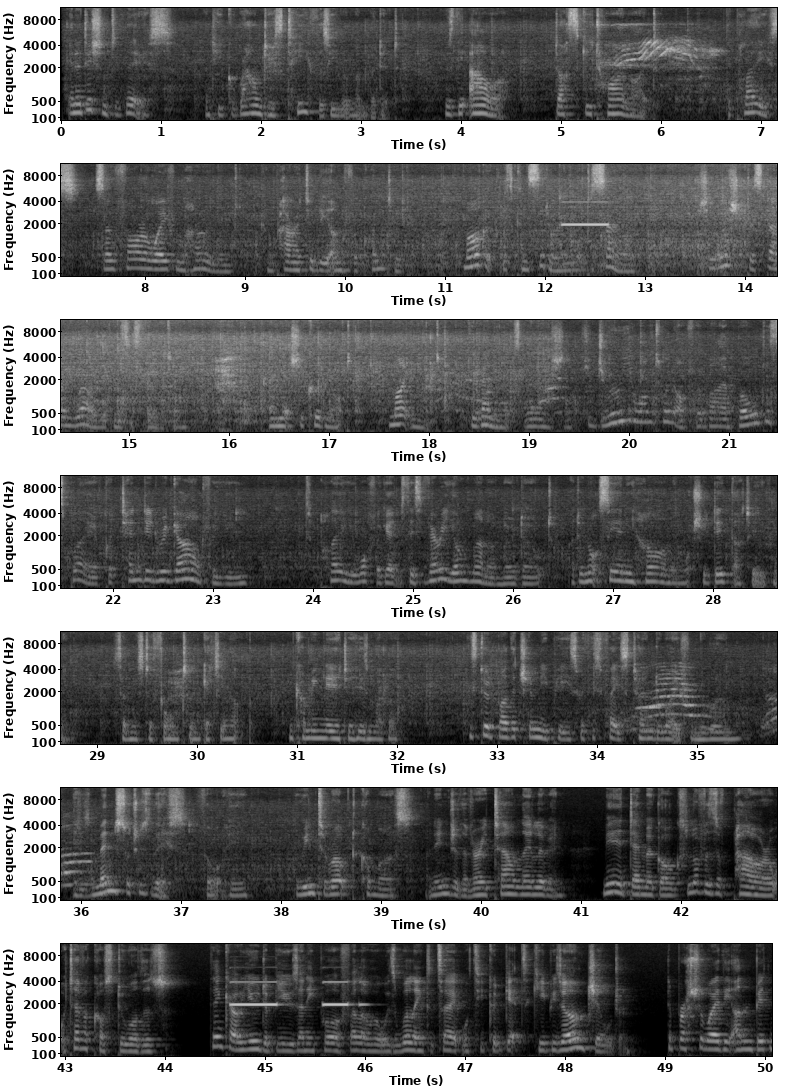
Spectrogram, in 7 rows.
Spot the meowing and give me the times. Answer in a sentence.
You can hear the meowing from 5.3 to 6.7 s, from 18.0 to 19.4 s and from 34.2 to 36.1 s.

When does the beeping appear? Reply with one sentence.
The beeping can be heard from 12.2 to 12.7 s and from 44.6 to 46.0 s.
